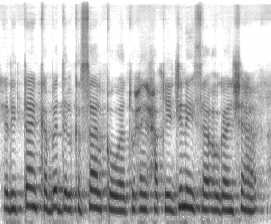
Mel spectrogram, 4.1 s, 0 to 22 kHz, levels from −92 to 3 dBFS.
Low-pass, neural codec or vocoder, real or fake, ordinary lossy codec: none; codec, 44.1 kHz, 7.8 kbps, DAC; fake; none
